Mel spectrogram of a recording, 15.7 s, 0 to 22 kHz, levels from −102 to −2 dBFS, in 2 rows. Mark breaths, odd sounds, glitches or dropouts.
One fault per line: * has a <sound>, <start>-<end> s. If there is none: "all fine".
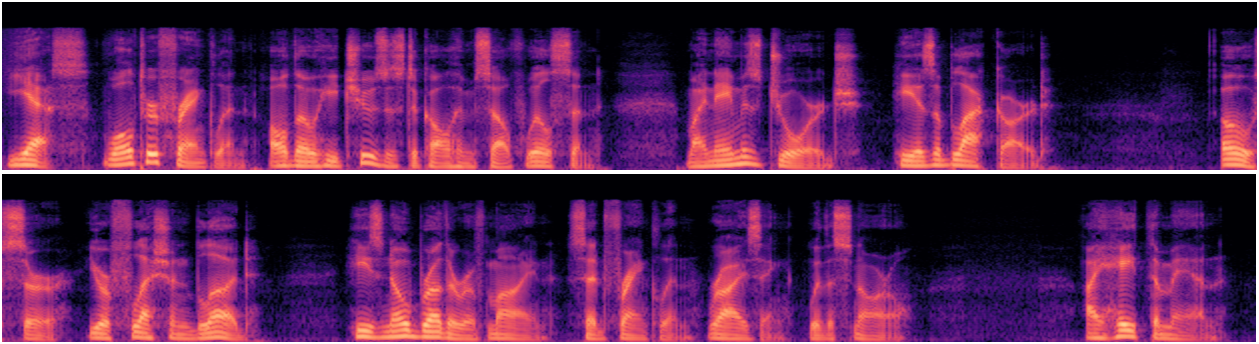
all fine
